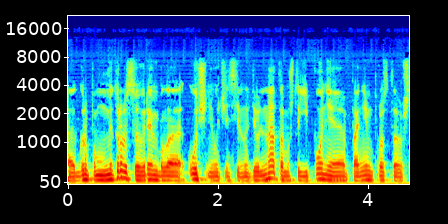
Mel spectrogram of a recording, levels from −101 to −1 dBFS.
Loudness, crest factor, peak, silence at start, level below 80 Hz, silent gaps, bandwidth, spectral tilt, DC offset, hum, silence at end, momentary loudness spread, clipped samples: -15 LUFS; 14 dB; 0 dBFS; 0 s; -44 dBFS; none; 7.8 kHz; -7.5 dB/octave; 2%; none; 0 s; 8 LU; under 0.1%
